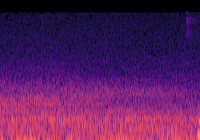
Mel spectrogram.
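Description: Steady low background noise with a faint hum and no distinct events.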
